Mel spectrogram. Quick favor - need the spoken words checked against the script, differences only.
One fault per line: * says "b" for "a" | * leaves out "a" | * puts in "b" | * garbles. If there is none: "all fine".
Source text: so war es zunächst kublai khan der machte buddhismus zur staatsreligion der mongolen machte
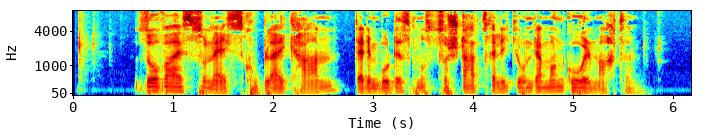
* says "den" for "machte"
